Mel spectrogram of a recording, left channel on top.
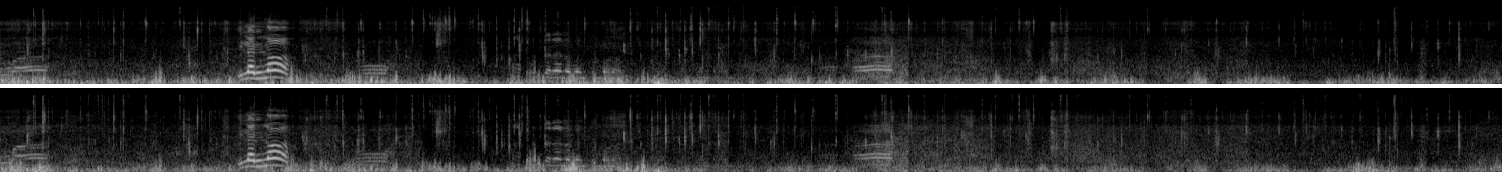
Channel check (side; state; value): both; normal; correlation 0.81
